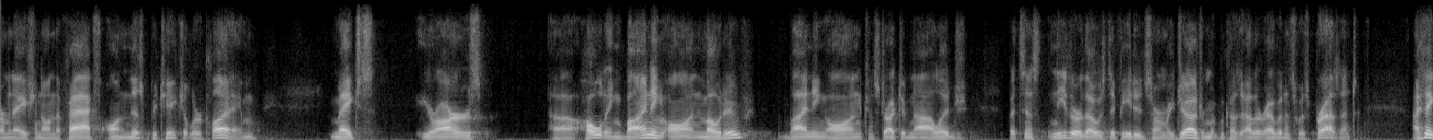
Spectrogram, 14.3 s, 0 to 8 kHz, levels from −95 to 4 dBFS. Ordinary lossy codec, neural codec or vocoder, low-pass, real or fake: Opus, 16 kbps; codec, 16 kHz, 2 kbps, X-Codec, HuBERT features, trained on LibriSpeech; 7.2 kHz; fake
